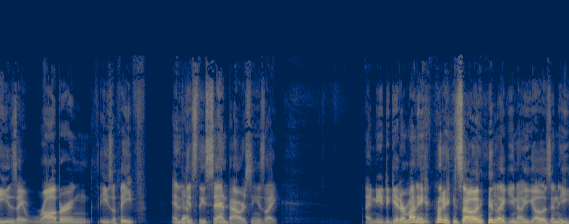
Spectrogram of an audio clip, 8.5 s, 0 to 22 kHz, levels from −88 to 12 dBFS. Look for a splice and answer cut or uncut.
cut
